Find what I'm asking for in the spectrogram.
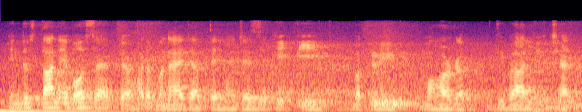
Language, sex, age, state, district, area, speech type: Urdu, male, 18-30, Bihar, Darbhanga, urban, spontaneous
